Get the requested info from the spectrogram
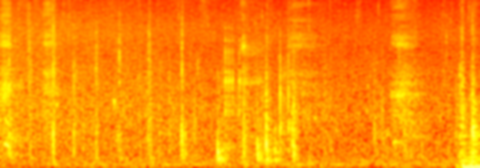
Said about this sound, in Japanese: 雨かしら。 わあ、すごい降ってきた。あー、もう平和を満喫していた矢先にこれ。今日は晴天だって聞いてたのに、こんなゲリラ豪雨に遭うなんてついてないったらありゃしないわ。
